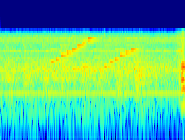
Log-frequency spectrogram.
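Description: A mobile phone beeps in a rising series of short tones as keys are pressed.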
